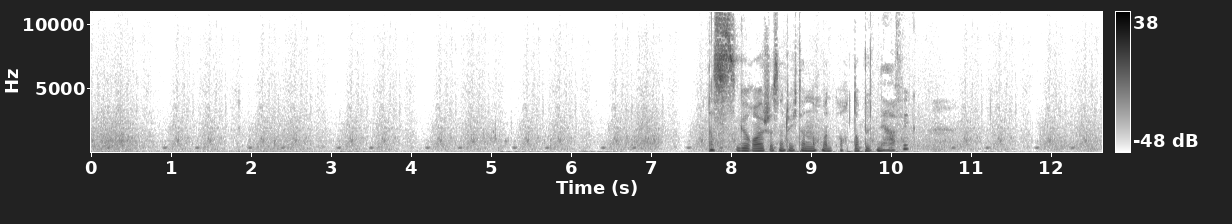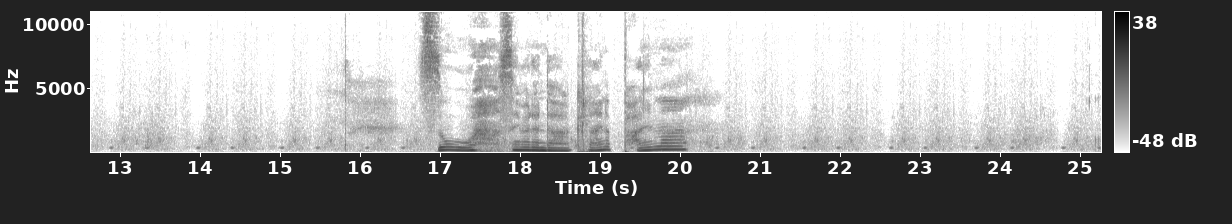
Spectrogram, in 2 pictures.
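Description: Small waves lap gently.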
